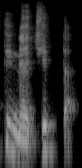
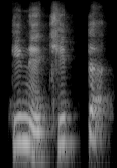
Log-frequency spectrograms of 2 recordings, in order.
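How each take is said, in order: First: Tinechita said as a statement, falling and flat at the end; affirmation tune. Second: Tinechita with a question rise on the end; question tune. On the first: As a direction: say tinechita as a plain statement, no question lift. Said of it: "Es una afirmación". (tinechita como afirmación, con tono descendente) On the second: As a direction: ask it: tinechita, rising sharply at the close. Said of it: "si nosotros le ponemos este signo de interrogación". (tinechita como pregunta, con subida final) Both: Shown as a demonstration.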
